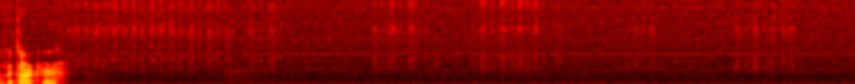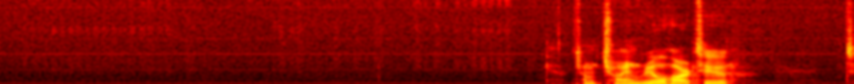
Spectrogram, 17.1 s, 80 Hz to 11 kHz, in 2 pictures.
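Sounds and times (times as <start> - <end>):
low electrical hum: 0.0 - 17.0
pencil scratching on paper: 0.6 - 2.8, 3.7 - 5.6, 6.3 - 6.6, 7.3 - 8.0, 9.0 - 10.2, 11.3 - 11.6, 12.2 - 13.7.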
